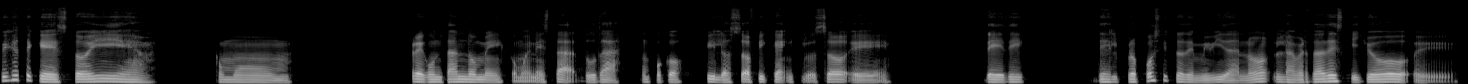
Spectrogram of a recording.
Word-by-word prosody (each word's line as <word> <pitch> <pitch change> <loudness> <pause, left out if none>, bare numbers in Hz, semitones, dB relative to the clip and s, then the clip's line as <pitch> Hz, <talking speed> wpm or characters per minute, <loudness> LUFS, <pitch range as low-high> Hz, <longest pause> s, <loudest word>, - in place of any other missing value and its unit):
Fíjate 200 +3 0
que 125 -6 +5
estoy 125 +4 +3
em, 110 -3 -1 0.6
como 105 -4 -2 1.2
preguntándome, 115 -2 +3
como - - -4
en - - -3
esta - - -1
duda 105 -2 -1 0.2
un 115 - -6
poco 110 -1 -2 0.2
filosófica, 110 -4 +1
incluso, 115 -1 -1
eh, 100 +1 -3 0.9
de 110 -1 +3
de 115 0 -3 0.7
del 120 -1 -2
propósito 165 - -1
de 110 -1 0
mi 95 -1 -2
vida, 100 -4 0
¿no? 115 +9 +1
La 115 -3 -2
verdad 120 +5 +2
es 145 0 +4
que 105 -6 -4
yo, 115 +1 +4
eh, - - -7
115 Hz, 120 wpm, -26 LUFS, 105-125 Hz, 1.2 s, que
